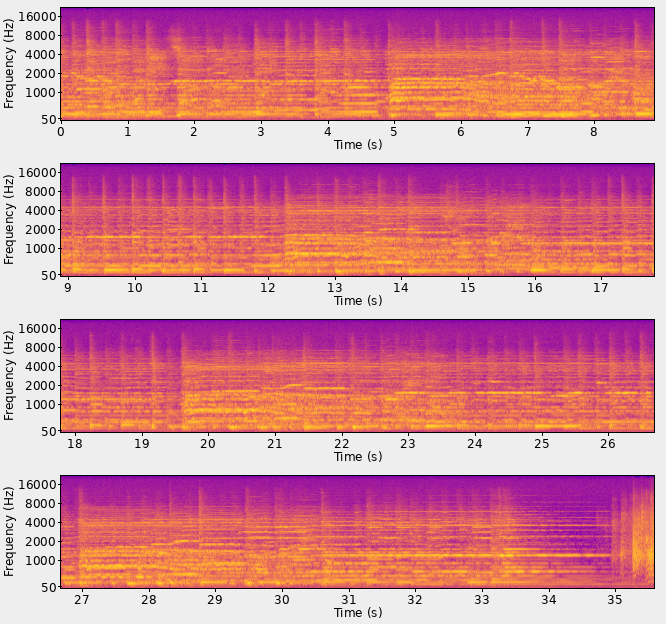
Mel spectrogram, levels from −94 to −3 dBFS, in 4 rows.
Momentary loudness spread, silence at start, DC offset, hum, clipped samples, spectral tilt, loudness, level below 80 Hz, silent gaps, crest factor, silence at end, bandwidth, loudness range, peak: 6 LU; 0 s; under 0.1%; none; under 0.1%; -3.5 dB/octave; -13 LUFS; -48 dBFS; none; 14 dB; 0 s; over 20 kHz; 4 LU; 0 dBFS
